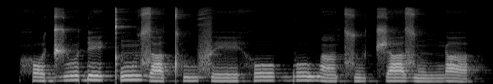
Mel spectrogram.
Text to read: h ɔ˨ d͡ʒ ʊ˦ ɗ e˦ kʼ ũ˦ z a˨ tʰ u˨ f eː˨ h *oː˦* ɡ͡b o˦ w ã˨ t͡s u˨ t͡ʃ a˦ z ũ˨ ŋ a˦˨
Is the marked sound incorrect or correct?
correct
